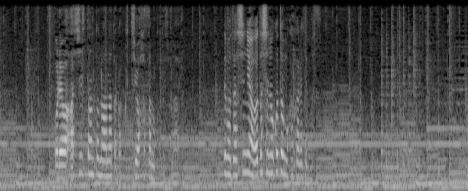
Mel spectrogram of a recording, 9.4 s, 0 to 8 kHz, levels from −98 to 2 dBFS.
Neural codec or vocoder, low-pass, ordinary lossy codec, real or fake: none; 7.2 kHz; none; real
